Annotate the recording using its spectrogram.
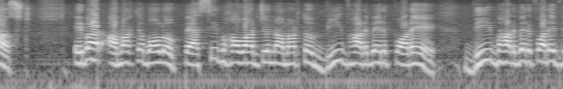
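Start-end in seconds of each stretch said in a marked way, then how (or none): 0.1-0.3 "asked" pronounced "ast"; silent k. Shown as a demonstration. Teacher confirms to students how "asked" sounds, silent k. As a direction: say "asked" without any k sound. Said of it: "এর উচ্চারণটা হবে".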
